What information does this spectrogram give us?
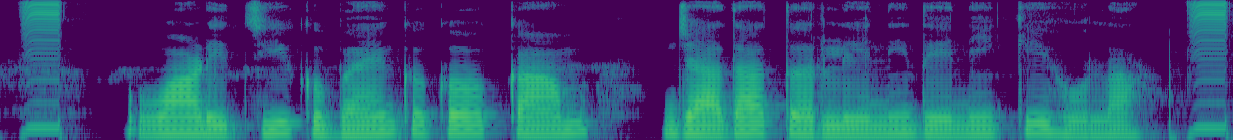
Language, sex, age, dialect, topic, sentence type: Bhojpuri, female, <18, Western, banking, statement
